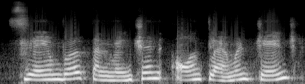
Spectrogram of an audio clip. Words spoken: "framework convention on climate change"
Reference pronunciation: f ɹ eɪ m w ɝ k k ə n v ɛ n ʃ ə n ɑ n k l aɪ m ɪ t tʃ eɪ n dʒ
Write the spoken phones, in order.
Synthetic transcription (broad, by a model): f ɹ eɪ m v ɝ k k ə n v ɛ n ʃ ə n ɑ n k l aɪ m ɪ t tʃ eɪ n dʒ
